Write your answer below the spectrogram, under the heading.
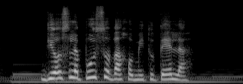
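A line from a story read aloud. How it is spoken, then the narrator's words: Raised voice, nearly shouting. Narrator (Spanish): repitió Hester Prynne, levantando la voz de tal forma que casi gritaba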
